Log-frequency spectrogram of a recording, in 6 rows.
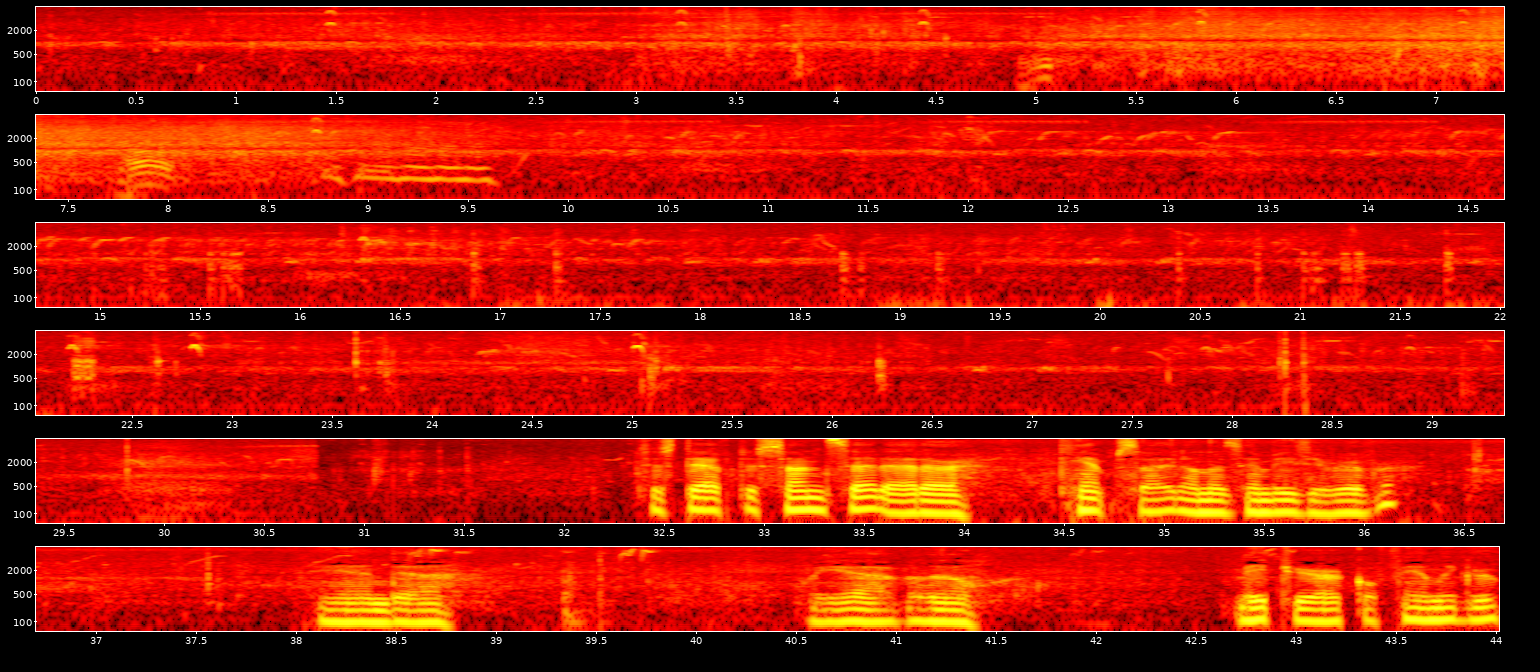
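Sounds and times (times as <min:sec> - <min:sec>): wild birds chirping: 0:00.0 - 0:44.0.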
